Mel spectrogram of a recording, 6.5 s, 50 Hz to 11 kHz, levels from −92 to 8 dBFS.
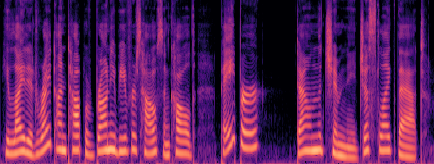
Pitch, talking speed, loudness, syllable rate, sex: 225 Hz, 155 wpm, -16 LUFS, 4.6 syllables/s, female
